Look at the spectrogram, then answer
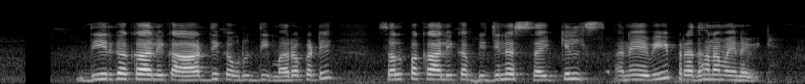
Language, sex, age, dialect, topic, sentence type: Telugu, male, 41-45, Telangana, banking, statement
